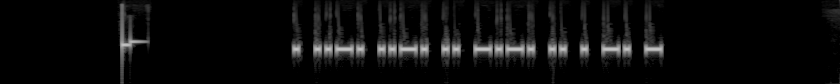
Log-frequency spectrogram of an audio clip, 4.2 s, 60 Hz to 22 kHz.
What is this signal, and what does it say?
Morse code, heard as a keyed tone, about 46 wpm, 700 Hz. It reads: EFFICIENT
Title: Sentences from Top 1300 Words - New Word Drill Alt - 45wpm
